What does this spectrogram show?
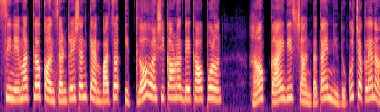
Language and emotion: Goan Konkani, disgusted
